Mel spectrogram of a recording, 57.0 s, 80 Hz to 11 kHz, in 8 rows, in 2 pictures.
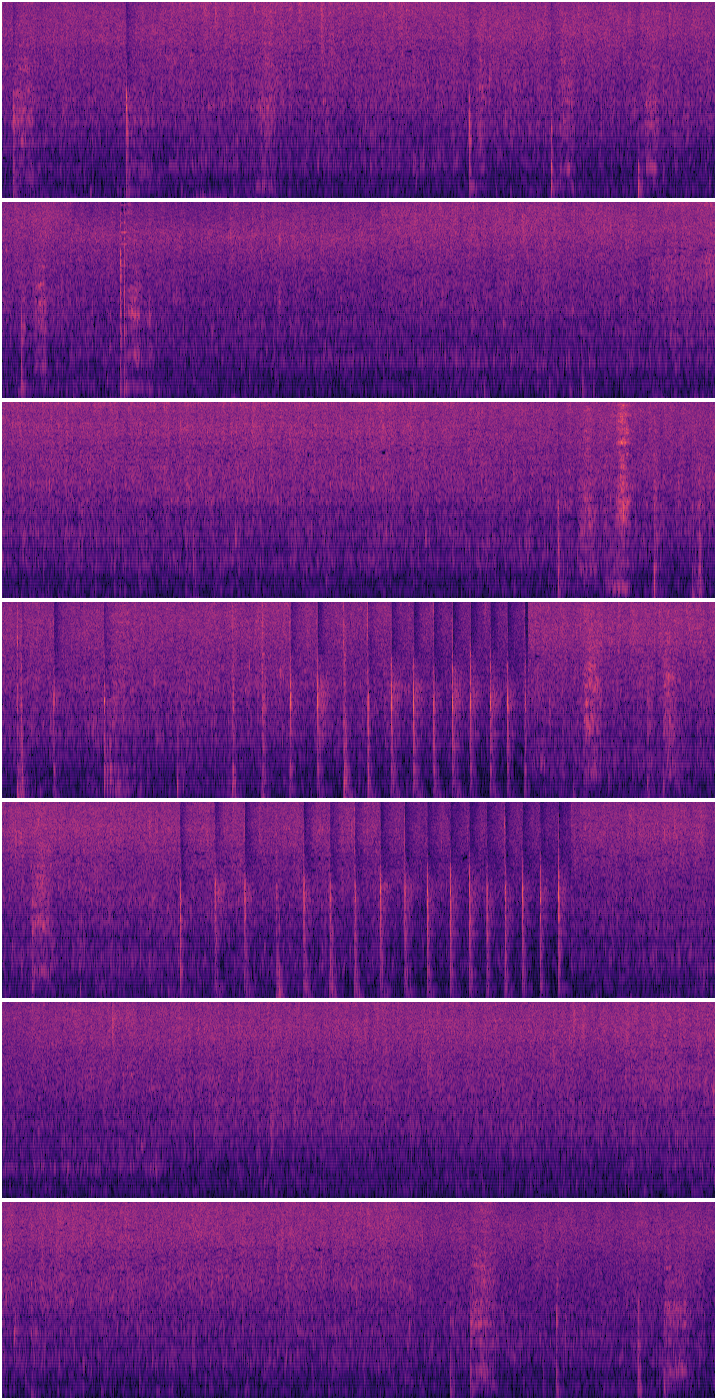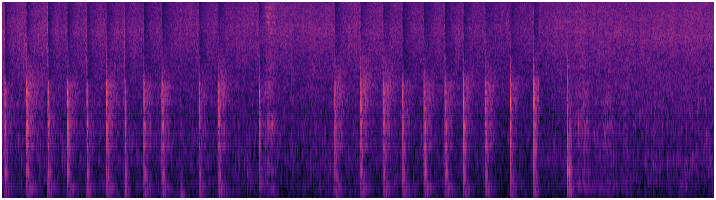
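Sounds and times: stream rushing: 0.0 - 57.0
knife chopping on wooden board: 0.1 - 0.4, 4.7 - 4.9, 5.5 - 5.8, 6.4 - 6.6, 19.8 - 28.2, 28.8 - 29.0, 30.3 - 34.2, 49.2 - 55.8.

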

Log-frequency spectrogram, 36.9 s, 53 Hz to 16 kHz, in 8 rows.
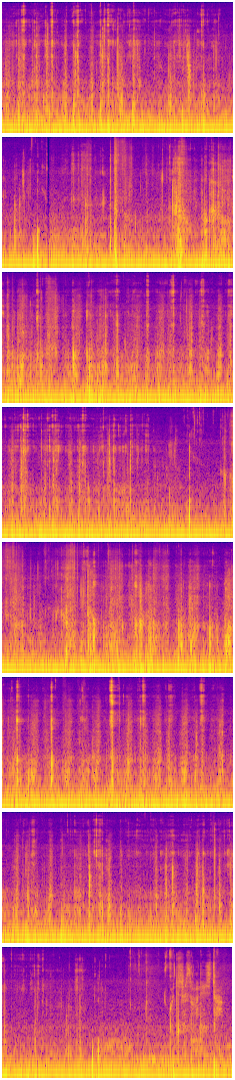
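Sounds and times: biscuit crunching: 0.0 - 35.7.

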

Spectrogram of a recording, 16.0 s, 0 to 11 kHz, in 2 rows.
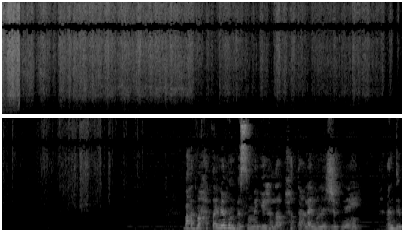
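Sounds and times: plastic gloves rustling: 0.0 - 10.9.

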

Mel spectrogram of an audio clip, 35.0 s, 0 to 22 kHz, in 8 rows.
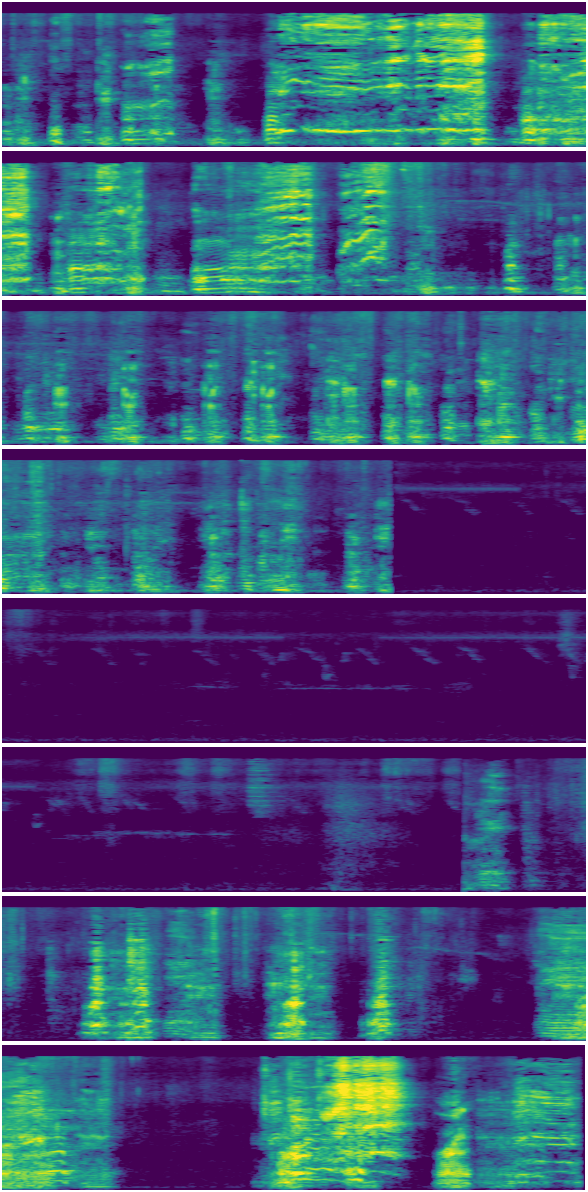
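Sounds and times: pigs grunting and squealing: 0.0 - 16.2, 25.4 - 25.9, 26.9 - 29.5, 30.3 - 31.7, 32.6 - 35.0.

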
